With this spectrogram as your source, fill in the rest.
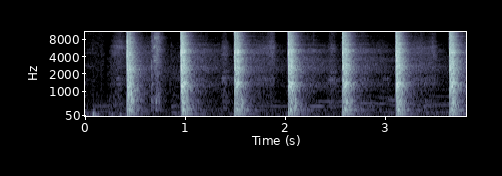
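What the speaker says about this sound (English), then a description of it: "It's a 5-pound hammer. They're not coming out." A 5-pound hammer drives wooden pegs into a timber cupola bent with seven loud, evenly spaced thwacks, each a sharp crack that rings briefly before the next blow.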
